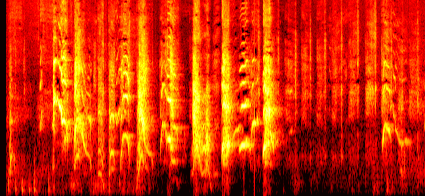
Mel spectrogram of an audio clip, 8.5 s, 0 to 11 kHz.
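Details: An 11-month-old Miniature Schnauzer, excited inside a bag when his owner gets home, gives a rapid run of high, squeaky yips and whines that trail off into softer whimpers.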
